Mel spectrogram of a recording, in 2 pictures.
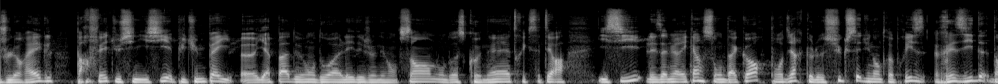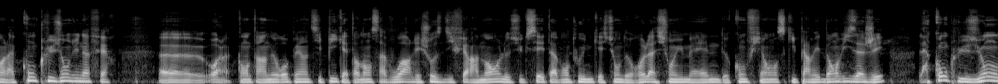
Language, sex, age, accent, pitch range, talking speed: French, male, 20-39, French, 110-130 Hz, 235 wpm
